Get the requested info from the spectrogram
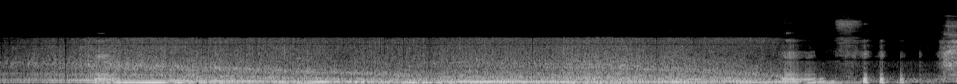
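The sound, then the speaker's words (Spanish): A car engine rumbles, its low drone steady and slowly shifting pitch as the vehicle pulls up, followed near the end by a few brief clunks and knocks. “Ahí está su carro.”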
